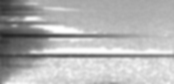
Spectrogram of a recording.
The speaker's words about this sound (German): Die hallen noch schön nach, die Gläser.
